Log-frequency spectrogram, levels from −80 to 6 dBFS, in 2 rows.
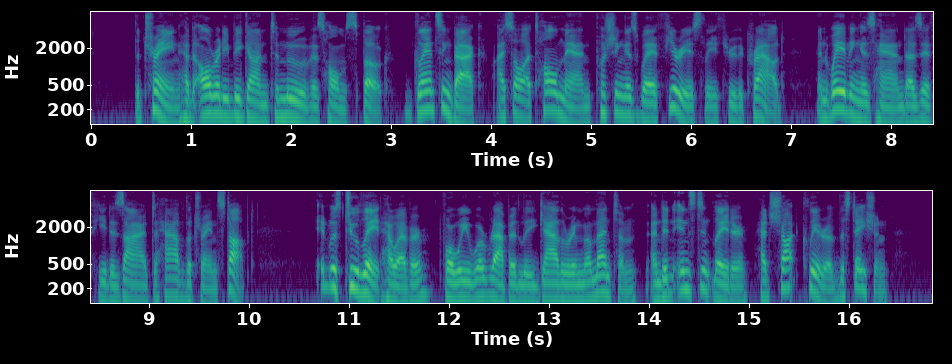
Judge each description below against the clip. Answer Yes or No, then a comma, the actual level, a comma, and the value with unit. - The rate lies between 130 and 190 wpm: No, fast, 205 wpm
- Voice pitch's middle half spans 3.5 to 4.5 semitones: No, wide, 5.5 semitones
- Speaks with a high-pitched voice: No, low, 130 Hz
